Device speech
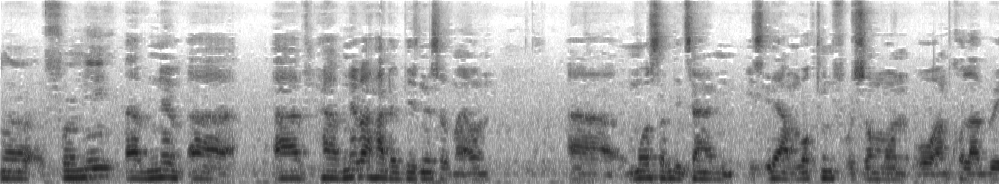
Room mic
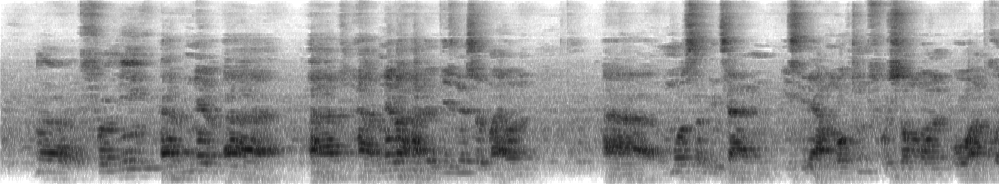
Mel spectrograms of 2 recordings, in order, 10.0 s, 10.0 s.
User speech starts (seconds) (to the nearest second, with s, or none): none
